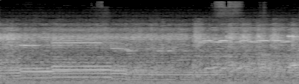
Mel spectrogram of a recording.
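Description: A short electronic signature jingle, the CBS Radio sports signature, steps through several sustained tones, shifting pitch partway through and ending on brighter accents.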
